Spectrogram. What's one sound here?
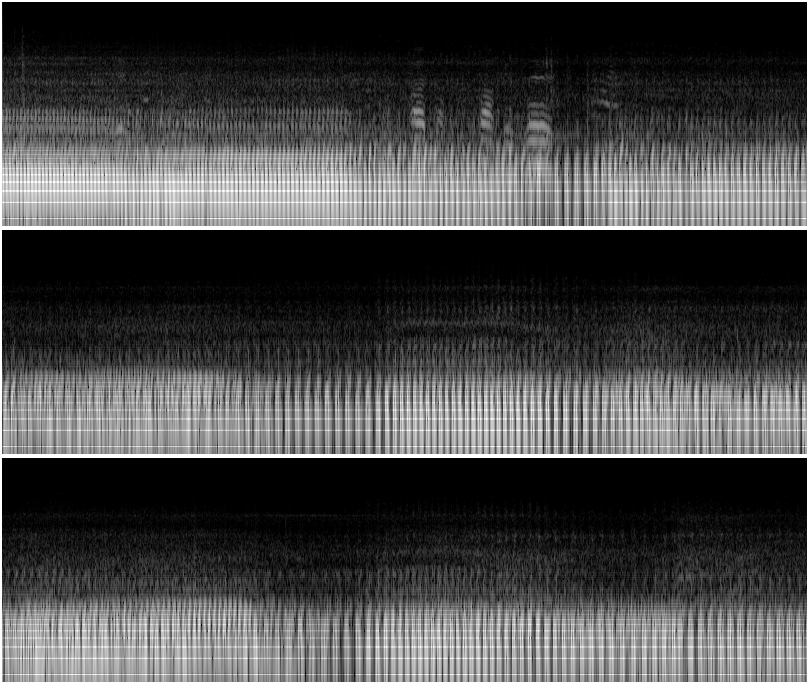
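A motorcycle engine rumbles close by, rising and falling with the throttle.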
